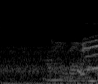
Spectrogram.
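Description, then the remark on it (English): A single short cat meow, a rising, slightly nasal cry that swells near the end of a brief moment of quiet background. “Meow.”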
